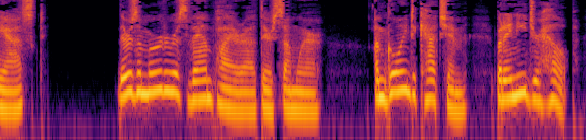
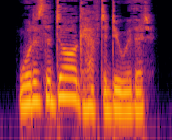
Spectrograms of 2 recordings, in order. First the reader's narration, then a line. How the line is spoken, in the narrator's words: I sighed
